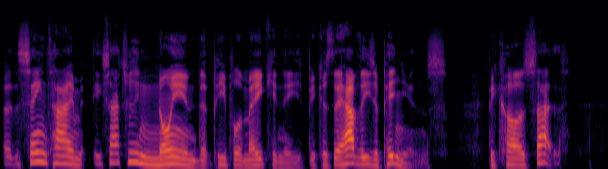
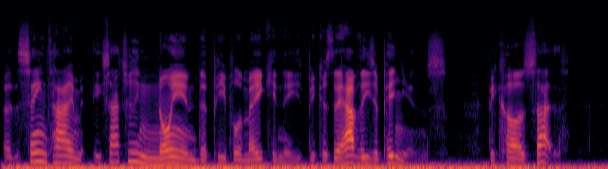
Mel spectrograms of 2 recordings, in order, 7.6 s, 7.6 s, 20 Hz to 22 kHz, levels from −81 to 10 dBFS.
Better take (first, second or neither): first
